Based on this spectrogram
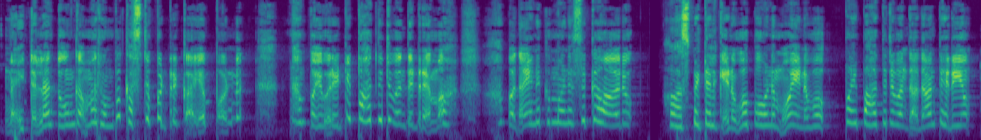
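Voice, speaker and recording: A woman's voice: sits high, animated, fast, fairly bright tone. A woman voicing a fussy, doting middle-aged mother-in-law in a cartoon, fretting dramatically. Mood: fussing. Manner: fretful, doting, dramatic worry. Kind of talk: cartoon voice acting.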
